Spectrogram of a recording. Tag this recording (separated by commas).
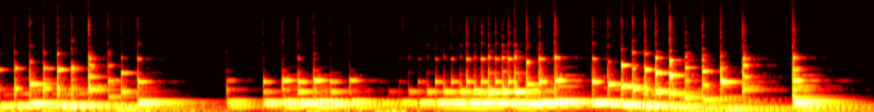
Music, Percussion, xylophone, Marimba, Musical instrument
